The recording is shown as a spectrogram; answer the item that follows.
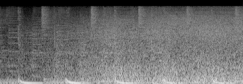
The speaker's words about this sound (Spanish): El ruido de las olas sigue siendo protagonista en este mediodía de la radio, en Radio Salobreña y en las emisoras municipales de la provincia de Granada.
